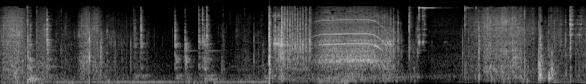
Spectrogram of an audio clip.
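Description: Milwaukee M18 cordless impact wrench on a sway bar link nut: a string of sharp rattling clicks in short bursts, then a steady whine for about a second that falls in pitch as the tool stops, as the nut comes loose and spins off.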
